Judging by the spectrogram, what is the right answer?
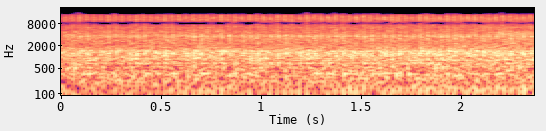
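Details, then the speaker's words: Mitsubishi Lancer 4G15 overhauled after it overheated, freshly rebuilt with piston rings still seating: even, steady low hum at idle with no knocks or ticks; normal, smooth idle. "Sabi, tahimik. Ayan o. Tahimik sir. Yan, suwabe na yung andar."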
